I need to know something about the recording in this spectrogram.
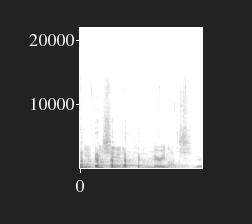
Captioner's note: laughing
